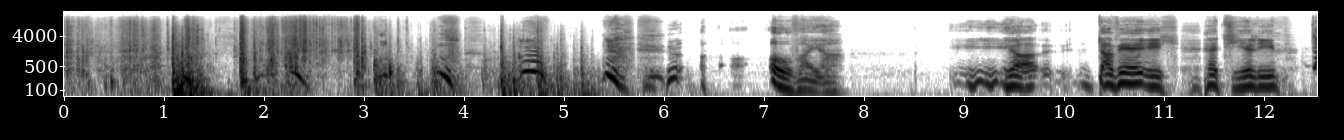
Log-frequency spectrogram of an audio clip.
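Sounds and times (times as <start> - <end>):
wooden door of small house smashed in by elephant: 0.0 - 5.7
scattered knocks: 3.0 - 5.5
speech: 7.3 - 7.8, 9.4 - 12.3.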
